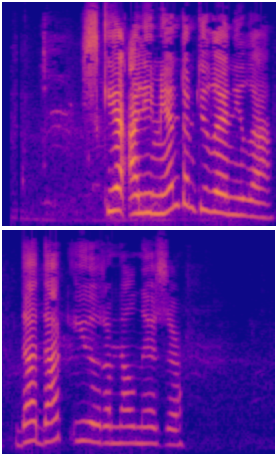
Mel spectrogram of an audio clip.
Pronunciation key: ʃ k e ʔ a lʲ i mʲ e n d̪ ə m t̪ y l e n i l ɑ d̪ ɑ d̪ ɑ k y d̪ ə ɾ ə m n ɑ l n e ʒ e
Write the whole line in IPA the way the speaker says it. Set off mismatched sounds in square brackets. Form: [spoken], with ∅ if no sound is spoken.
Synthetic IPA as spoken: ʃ k e ʔ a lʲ i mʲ e n [t̪] ə m t̪ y l e n i l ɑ d̪ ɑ d̪ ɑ k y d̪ ə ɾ ə m n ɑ l n e ʒ e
